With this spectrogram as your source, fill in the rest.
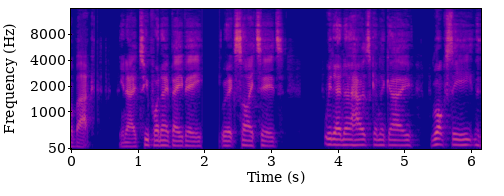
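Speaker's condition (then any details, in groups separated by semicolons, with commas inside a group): No condition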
